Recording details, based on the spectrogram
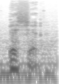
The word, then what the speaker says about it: BZSHP: The same artist who went by the name BZSHP, pronounced Bishop, painted other murals throughout Oakland.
